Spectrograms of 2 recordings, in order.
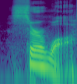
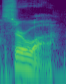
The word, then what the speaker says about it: Sirois: Am I saying that right? – Fern Sirois. – Sirois, okay. S-I-R... O-I-S. – Yes.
